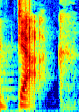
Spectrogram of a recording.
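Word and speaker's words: doek: word duck comes from the Dutch word for cloth which is duck okay I just I spoke Dutch but you spell it d o e k do do I think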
